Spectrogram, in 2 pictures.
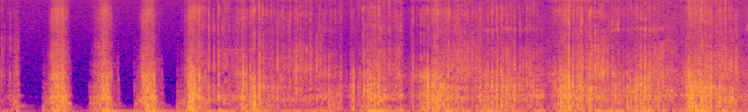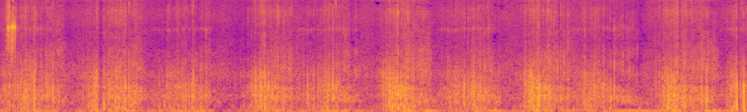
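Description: Long fake nail tips scratch and rub a black porous foam microphone windscreen. A few short, separate strokes open the clip, then the scratching becomes dense and continuous, swelling and fading in rhythmic waves. The sound is a muffled, low-heavy rustling scrape with little brightness.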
